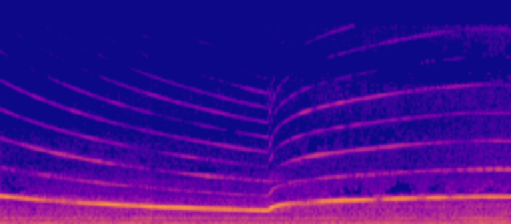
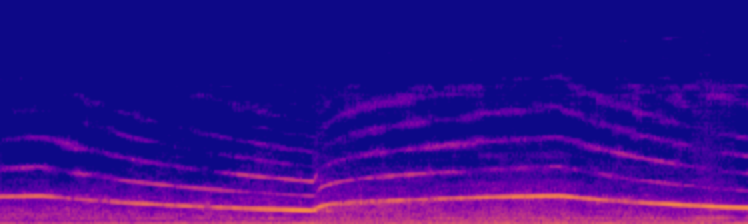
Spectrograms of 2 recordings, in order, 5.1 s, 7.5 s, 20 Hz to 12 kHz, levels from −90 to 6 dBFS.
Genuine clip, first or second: first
